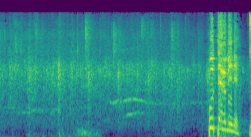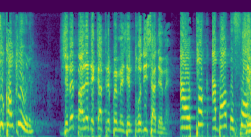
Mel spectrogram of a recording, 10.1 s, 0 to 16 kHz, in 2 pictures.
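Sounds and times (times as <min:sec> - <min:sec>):
audience applause during a bilingual French and English teaching: 0:00.0 - 0:06.2
speech: 0:04.4 - 0:10.0.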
